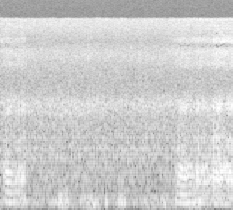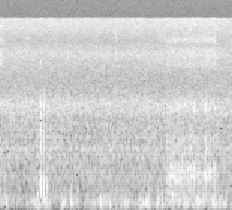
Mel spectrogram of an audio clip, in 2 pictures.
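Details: Brussels Griffon dog snoring: repeated rough, rattling snores with grunting squeaks on each breath, likened to an ewok, over steady background noise.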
